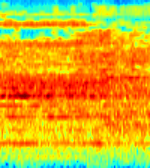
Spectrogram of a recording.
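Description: Steady background hubbub of a crowded sports hall, with a faint held tone running through it.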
